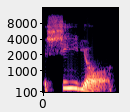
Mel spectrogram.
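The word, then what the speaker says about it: 資料: So, these words, 3 words, and they can be read as shiryo.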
